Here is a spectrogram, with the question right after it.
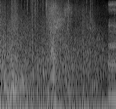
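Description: A booming explosion in the sci-fi shooter game Cosmic Dawn, a loud, broad blast that swells and decays over a couple of seconds, heard close up without talk.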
